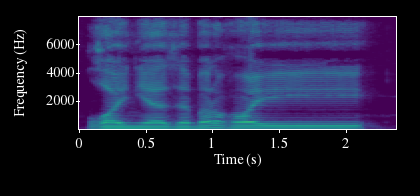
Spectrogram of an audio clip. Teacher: غین مستعلیہ ہے، موٹا پڑھنا ہے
